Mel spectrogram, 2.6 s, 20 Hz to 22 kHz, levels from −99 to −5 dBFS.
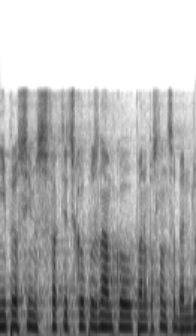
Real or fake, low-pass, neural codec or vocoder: real; 7.2 kHz; none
